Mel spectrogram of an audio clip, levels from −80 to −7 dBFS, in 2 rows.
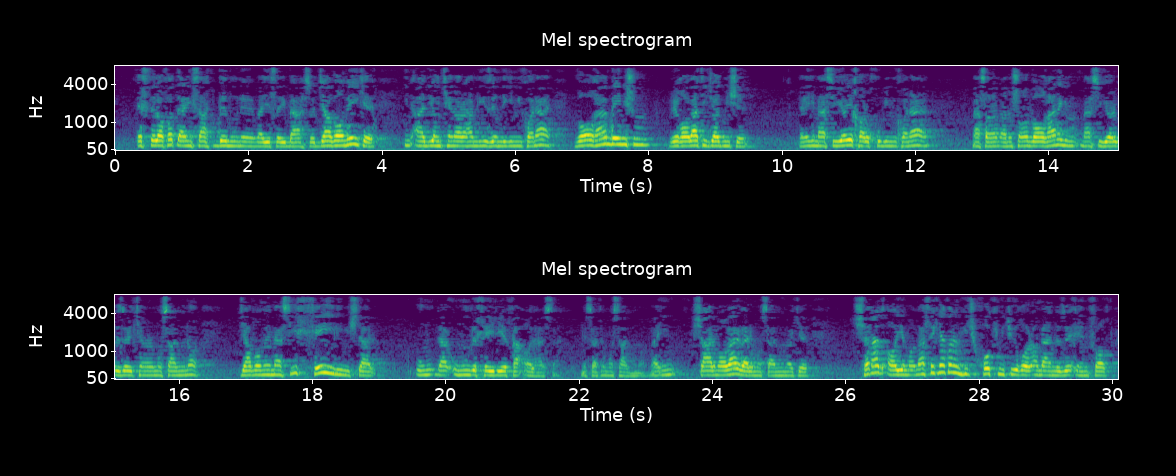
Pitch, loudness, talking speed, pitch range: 160 Hz, -18 LUFS, 150 wpm, 150-175 Hz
